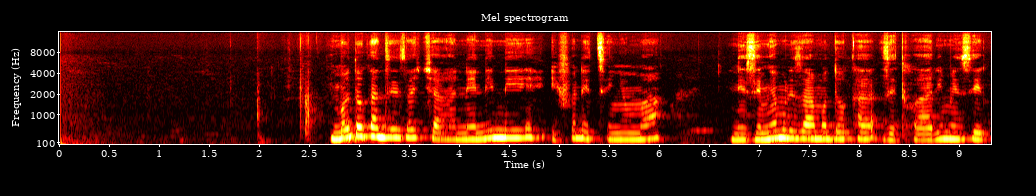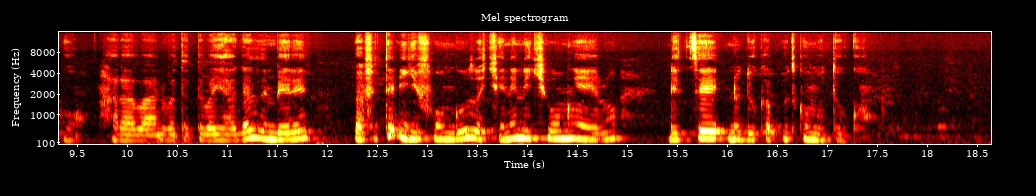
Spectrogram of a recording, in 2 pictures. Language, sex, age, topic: Kinyarwanda, female, 18-24, finance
